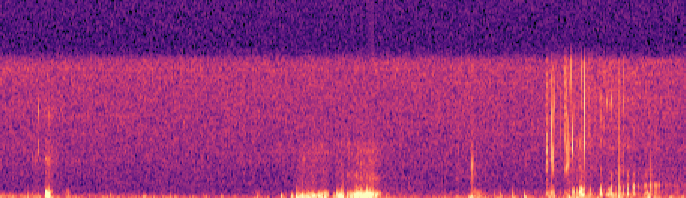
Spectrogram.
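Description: Low gurgling rumbles and bubbling from the belly in irregular bursts; stomach growling from an empty stomach, a normal sound.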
